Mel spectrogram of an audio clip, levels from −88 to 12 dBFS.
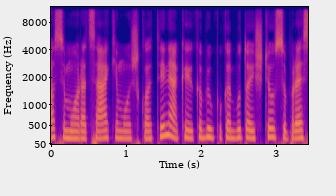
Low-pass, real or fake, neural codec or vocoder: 10.8 kHz; fake; codec, 24 kHz, 0.9 kbps, WavTokenizer, large speech release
